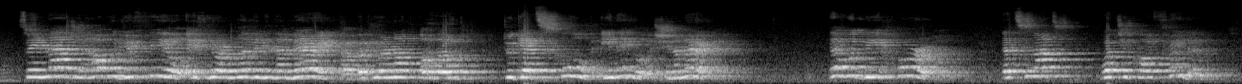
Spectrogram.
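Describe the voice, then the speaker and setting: Amid noticeable background noise and audible room echo, a woman with an extremely high pitch talks at a moderate pace with ordinary pitch variation. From Kosovo. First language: Albanian. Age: 20s. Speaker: astronomy outreach speaker, student. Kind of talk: public talk.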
